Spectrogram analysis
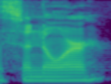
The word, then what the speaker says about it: Sonore: we're gonna talk about as i mentioned the sonore is that am i saying it right uh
